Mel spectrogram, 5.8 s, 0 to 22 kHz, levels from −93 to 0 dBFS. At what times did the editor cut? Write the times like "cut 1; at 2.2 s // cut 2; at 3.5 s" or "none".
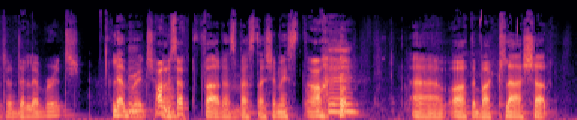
cut 1; at 1.9 s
